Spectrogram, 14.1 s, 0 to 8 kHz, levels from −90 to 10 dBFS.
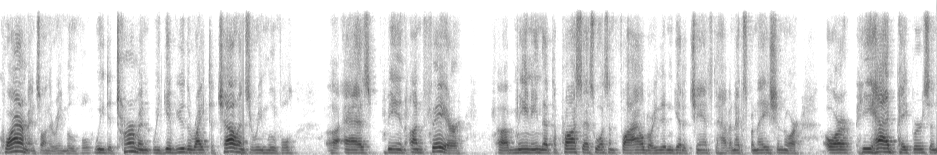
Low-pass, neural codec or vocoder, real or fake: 7.2 kHz; none; real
